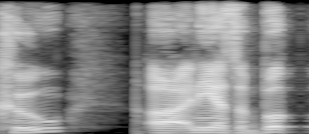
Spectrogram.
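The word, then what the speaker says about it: Coué: Autosuggestion was actually created by a man that I want to say is pronounced Ku, and he has a book called Self-Mastery Through Conscious.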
